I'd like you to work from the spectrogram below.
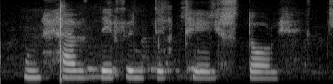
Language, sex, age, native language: Icelandic, female, 10, Icelandic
